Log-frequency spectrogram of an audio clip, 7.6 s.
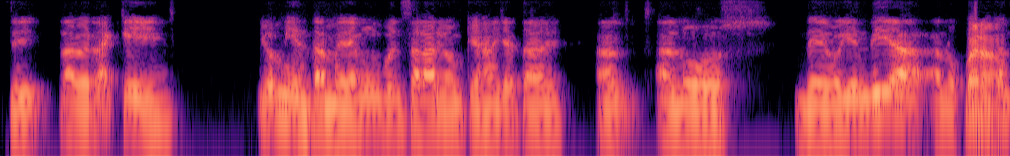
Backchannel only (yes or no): yes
